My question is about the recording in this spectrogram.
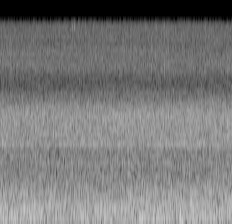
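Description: Steady background rumble and hiss, with one light knock about three and a half seconds in as the new radiator is worked into place.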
